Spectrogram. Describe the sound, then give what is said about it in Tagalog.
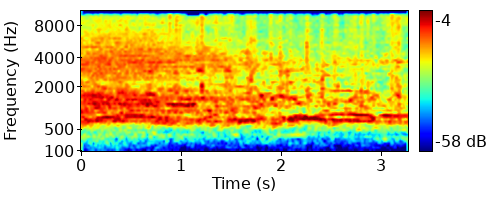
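An audience applauds and cheers for a performer who has just been introduced. Dense, steady clapping and crowd noise hold at an even level throughout, with a thin high tone running through the middle. “Palakpakan po natin si Rainier Requiestas.”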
